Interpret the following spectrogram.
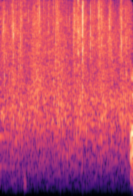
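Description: Audience applause: a steady patter of many hands clapping that holds until speech returns at the very end.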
